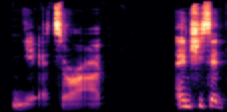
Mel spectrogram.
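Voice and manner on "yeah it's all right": low, playing it cool, understated; mock-reluctant admission, much lower; grudging teen shrug. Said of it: "And I said".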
